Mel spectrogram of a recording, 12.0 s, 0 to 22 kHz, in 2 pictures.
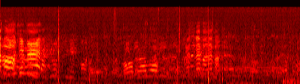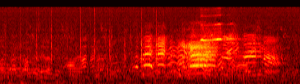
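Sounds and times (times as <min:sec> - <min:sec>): people calling out: 0:08.0 - 0:11.8.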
